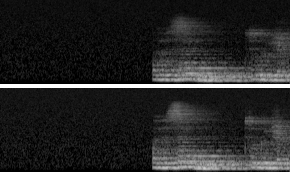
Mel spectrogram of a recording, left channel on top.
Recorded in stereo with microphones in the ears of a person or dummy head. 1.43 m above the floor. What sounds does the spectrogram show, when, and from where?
1.5 s a woman speaking: 75° right (ahead or behind), 5.5 m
